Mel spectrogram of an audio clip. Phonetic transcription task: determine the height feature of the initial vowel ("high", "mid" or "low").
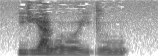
high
